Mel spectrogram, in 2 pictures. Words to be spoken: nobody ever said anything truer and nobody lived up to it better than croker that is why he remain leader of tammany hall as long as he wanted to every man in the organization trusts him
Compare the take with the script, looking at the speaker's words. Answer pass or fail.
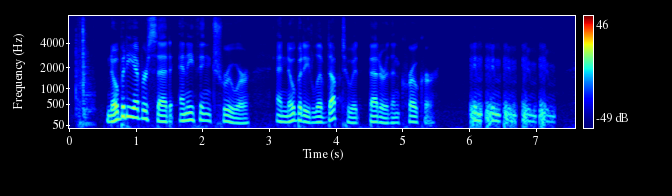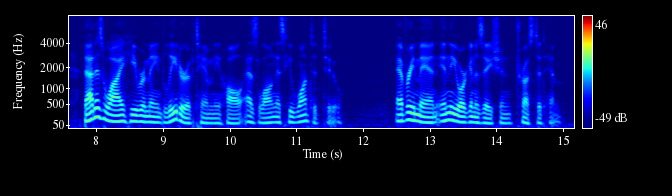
fail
